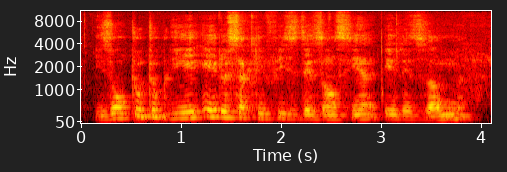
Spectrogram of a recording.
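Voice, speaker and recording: A man speaks at a very slow pace with lively intonation against noticeable background noise. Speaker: retired university professor and activist. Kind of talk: commemorative speech.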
